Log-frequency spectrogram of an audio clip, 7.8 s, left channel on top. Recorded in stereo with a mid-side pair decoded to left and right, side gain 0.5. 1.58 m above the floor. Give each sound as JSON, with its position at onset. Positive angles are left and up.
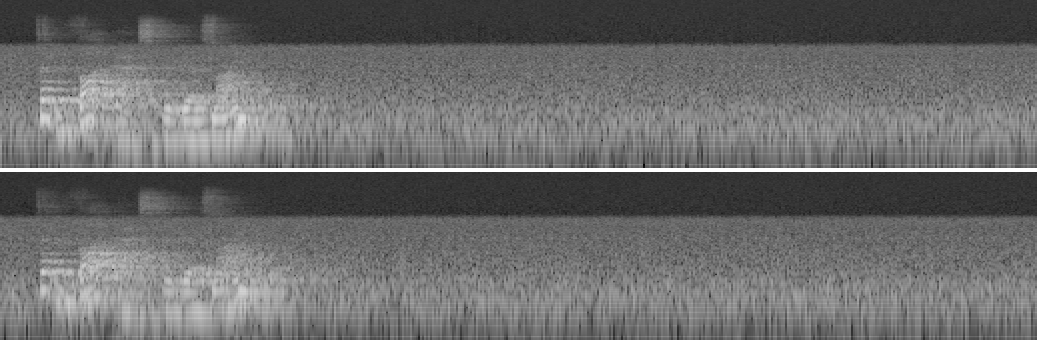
{"t": 0.3, "sound": "a man speaking", "azimuth_deg": 40, "distance_m": 2.5}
